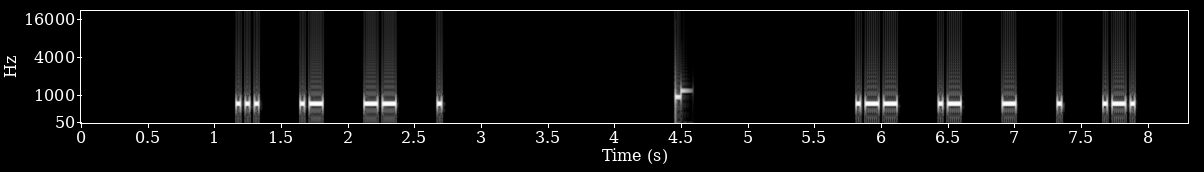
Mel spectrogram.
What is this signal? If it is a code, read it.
Morse code, heard as a keyed tone, about 36 wpm, spaced as for 20 wpm, 700 Hz. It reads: SAME WATER
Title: 3x Character Spacing - Top 300 Words - 35wpm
